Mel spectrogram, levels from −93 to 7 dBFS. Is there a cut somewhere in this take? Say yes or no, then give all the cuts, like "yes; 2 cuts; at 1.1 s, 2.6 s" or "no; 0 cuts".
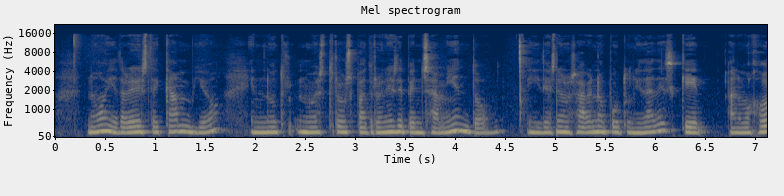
yes; 2 cuts; at 1.9 s, 5.0 s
